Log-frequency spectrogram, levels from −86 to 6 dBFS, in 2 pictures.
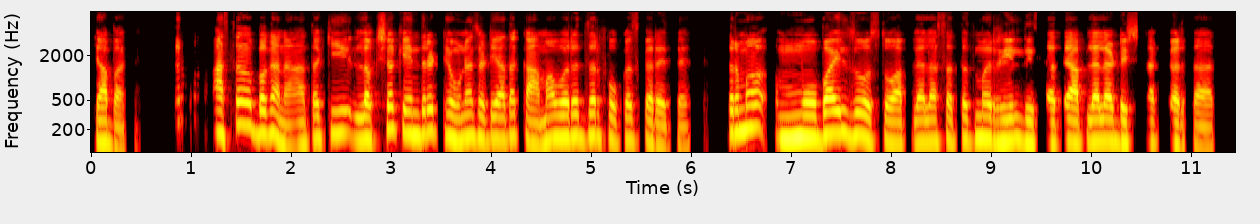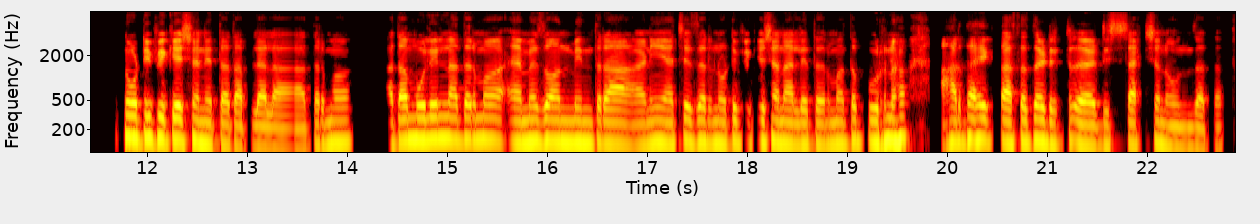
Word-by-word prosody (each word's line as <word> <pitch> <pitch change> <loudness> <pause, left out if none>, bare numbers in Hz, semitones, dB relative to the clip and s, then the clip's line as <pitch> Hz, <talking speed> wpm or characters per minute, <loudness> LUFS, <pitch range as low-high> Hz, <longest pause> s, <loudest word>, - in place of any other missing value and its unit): क्या 135 -1 +3
बात 110 -5 -3
हैं! 110 - -28 0.4
तर - - -6 0.4
असं 230 +6 +2
बघा 180 -1 +3
ना 120 -5 -2
आता 125 +4 -2
की 180 - -3 0.3
लक्ष 150 +4 +1
केंद्रित 180 0 +1
ठेवण्यासाठी 155 -1 0
आता 150 +2 +1
कामावरच 150 +5 +2
जर 165 -1 +2
फोकस 145 -1 -3
करायचंय, 115 -4 -2 0.4
तर 180 - +3
मग 210 +3 +2 0.2
मोबाईल 160 +4 +5
जो 165 -1 +2
असतो 140 -1 -2
आपल्याला 135 +2 0
सतत 140 +1 -4
मग 150 - +3
रील 140 +2 +2
दिसतात 130 -1 -1
ते - - +5
आपल्याला 135 +1 +5
डिस्ट्रॅक्ट 130 0 -3
करतात. 115 -3 -1 0.6
नोटिफिकेशन 145 -3 +3
येतात 120 -1 -3
आपल्याला, 110 -3 -3
तर 120 0 -4
मग 130 +1 -2 0.4
आता 140 +3 +2
मुलींना 145 +1 +2
तर 145 -1 0
मग 145 -1 -1 0.2
Amazon, 135 +1 +1
मिंत्रा 130 0 0 0.3
आणि 125 +2 -1
याचे 125 +2 -1
जर 130 0 -2
नोटिफिकेशन 130 +1 -3
आले 125 -1 0
तर 120 -1 -2
मग 125 +1 -3
पूर्ण 135 +2 +2 0.5
अर्धा 135 +2 +1
एक 140 -2 +1
तासाचं 135 +1 +1
डिस्ट्रॅ 125 -1 0
डिस्ट्रॅक्शन 125 +1 -4
होऊन 110 -1 -6
जातं. 110 0 -7
135 Hz, 150 wpm, -23 LUFS, 125-150 Hz, 0.6 s, मोबाईल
